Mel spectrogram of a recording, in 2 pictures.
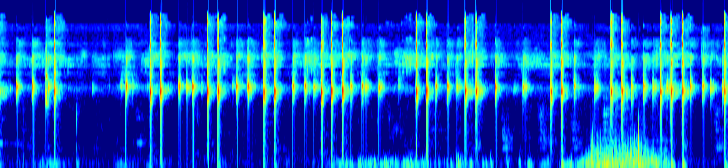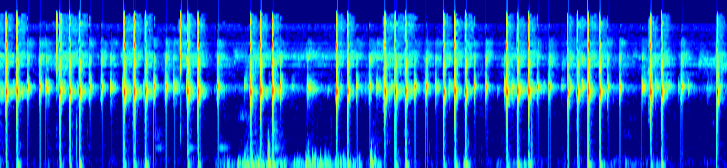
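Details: Night frog chorus in forest of the Amboli hills, Sindhudurg: rapid high chirping pulses and crisp repeated clicks run throughout, with occasional low rustling or handling thumps underneath.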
